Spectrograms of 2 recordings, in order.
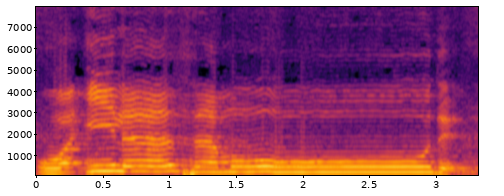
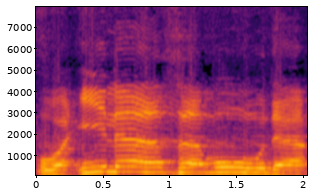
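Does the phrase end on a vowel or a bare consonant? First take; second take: consonant; vowel. First: The phrase ends on a bare consonant d. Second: The phrase ends on a vowel after d. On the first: The speaker calls it right. "ദാലിന് സുക്കൂൻ ചെയ്തു" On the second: The speaker calls it wrong. "എന്ന് പറഞ്ഞ് നിർത്തരുത്"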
